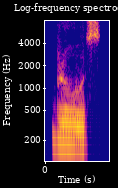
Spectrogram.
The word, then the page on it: bruise: Indian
